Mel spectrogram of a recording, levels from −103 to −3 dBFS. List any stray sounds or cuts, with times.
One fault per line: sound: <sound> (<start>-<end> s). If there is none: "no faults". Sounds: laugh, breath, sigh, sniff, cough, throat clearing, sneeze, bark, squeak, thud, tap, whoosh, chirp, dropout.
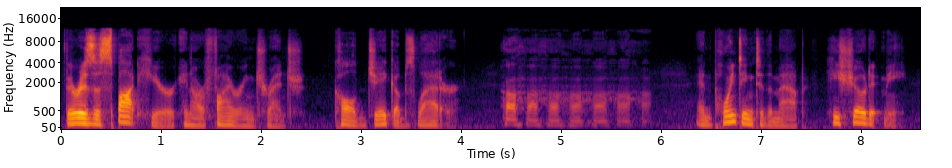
sound: laugh (4.4-5.9 s)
